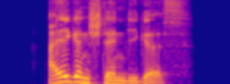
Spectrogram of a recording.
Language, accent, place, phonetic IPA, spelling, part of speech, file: German, Germany, Berlin, [ˈaɪ̯ɡn̩ˌʃtɛndɪɡəs], eigenständiges, adjective, De-eigenständiges.ogg
- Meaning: strong/mixed nominative/accusative neuter singular of eigenständig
